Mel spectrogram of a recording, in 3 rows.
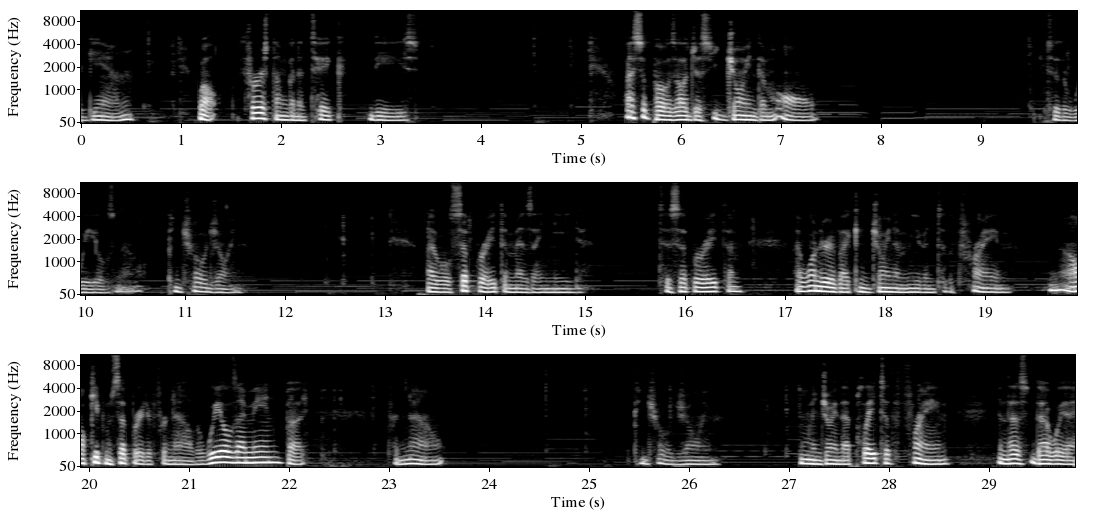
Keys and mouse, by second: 0.6 shift+middle click, 1.7 right click, 2.0 middle click, 3.4 shift+middle click, 3.5 middle click, 4.0 right click, 4.6 shift+right click, 5.9 right click, 7.6 shift+right click, 9.7 ctrl+middle click, 9.8 middle click, 12.6 ctrl+j, 13.6 ctrl+middle click, 13.8 middle click, 14.6 right click, 14.9 middle click, 16.4 ctrl+middle click, 16.7 middle click, 17.3 right click, 17.7 ctrl+middle click, 17.9 middle click, 20.6 ctrl+middle click, 20.9 middle click, 22.0 ctrl+s, 22.5 shift+middle click, 23.0 middle click, 23.5 right click, 23.9 middle click, 24.8 shift+right click, 26.7 ctrl+j, 27.3 middle click, 28.0 ctrl+middle click, 28.5 right click.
